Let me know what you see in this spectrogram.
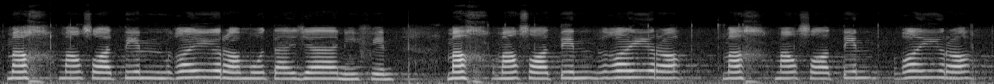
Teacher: Tanwin ketika bertemu dengan ghain kita bacanya jelas.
